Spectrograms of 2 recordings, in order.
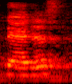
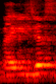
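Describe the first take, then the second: First: The first vowel is a single flat vowel. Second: The first vowel glides from a to i. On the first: The speaker calls it wrong. "देखो तेजस बोलते ना कई लोग" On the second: The speaker calls it right. "तो तेजस बोलना चाहिए, पूरा आई की मात्रा लो।"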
